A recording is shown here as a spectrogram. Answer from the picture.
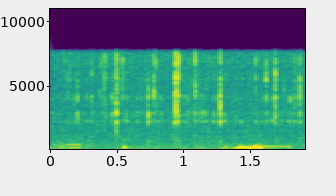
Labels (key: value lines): label: ambient
recorder: HydroMoth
